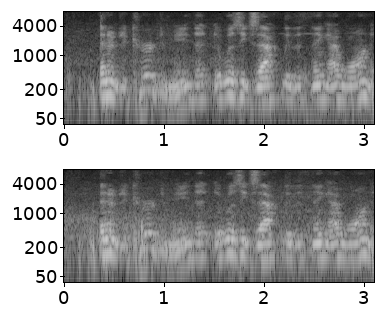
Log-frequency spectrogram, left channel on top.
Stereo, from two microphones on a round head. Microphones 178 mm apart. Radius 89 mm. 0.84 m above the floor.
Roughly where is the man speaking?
Left.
